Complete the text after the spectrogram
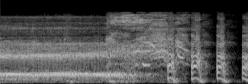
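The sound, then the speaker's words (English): An unidentified person lets out a long, loud belch during a talk show, a low, rumbling buzz stretching for over a second, then breaking into a few short, choppy gulping bursts before trailing off. “Somebody just belt. I don't know what that was.”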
